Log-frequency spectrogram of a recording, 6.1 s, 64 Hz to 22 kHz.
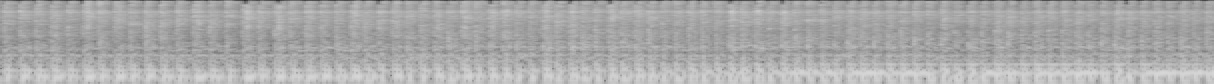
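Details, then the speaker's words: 1980 Yamaha XS400 Special twin, first start after sitting, previously died on the road, no mufflers: loud raw uneven blatting at a lumpy idle; exhaust open, but runs sweet. "All right, then. Holy cow, that is loud, but it runs sweet."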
